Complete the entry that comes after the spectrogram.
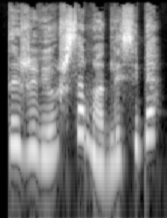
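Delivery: high voice turned cold; icy crystal voice. A narrator's reading. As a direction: dismiss it in a high, icy ring. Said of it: "Голос похолодел". (высокий голос, холодный как льдинки)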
